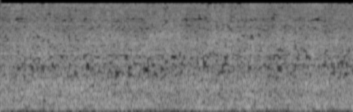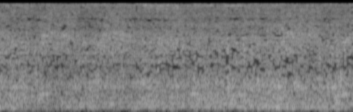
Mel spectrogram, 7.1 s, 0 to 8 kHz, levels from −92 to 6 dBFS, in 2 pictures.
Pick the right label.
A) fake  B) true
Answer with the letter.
B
